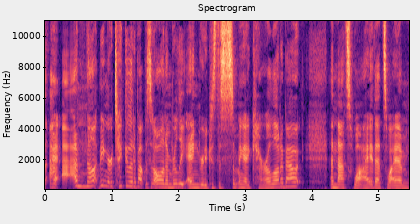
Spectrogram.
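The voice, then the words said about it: Choked-up, emotional voice. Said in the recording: “getting choked up.”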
